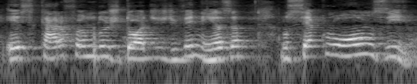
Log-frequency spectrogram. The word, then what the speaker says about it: Doge: E esses grandes comerciantes, eles formaram assembleias, e nessas assembleias eles elegiam o seu representante, que tinha o título de Doge, né? Com a pronúncia italiana, que significa comandante.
